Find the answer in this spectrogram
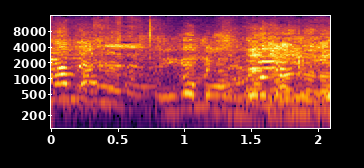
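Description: Several people's voices talking and calling over one another, as indistinct chatter.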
